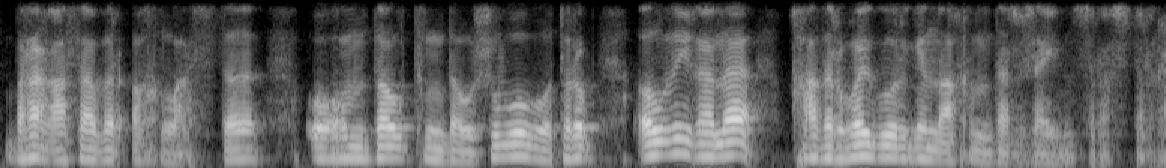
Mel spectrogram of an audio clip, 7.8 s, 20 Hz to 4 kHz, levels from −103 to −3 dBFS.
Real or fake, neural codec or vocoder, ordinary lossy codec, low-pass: fake; vocoder, 44.1 kHz, 128 mel bands, Pupu-Vocoder; Opus, 24 kbps; 3.6 kHz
